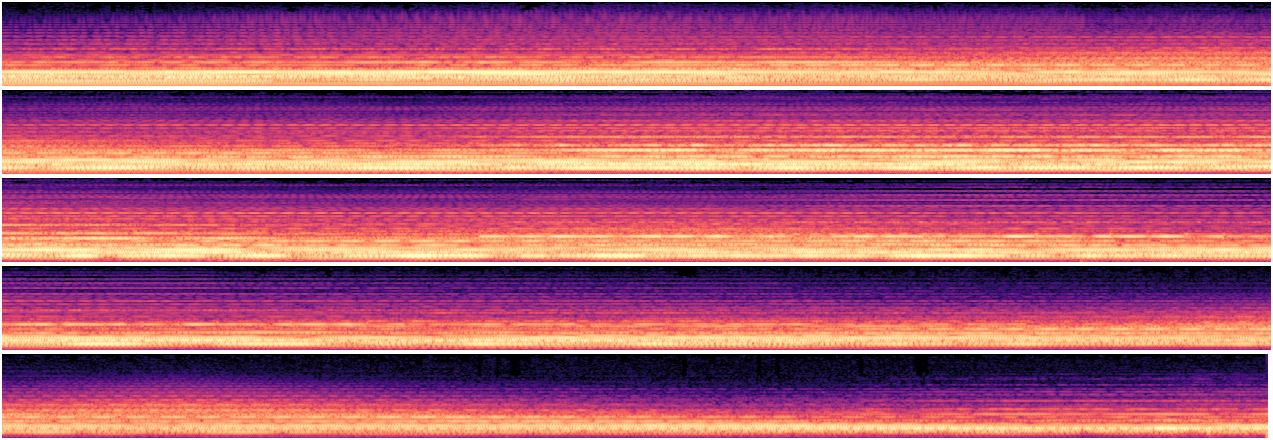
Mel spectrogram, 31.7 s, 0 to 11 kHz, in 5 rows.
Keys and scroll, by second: 6.0-6.8 typing, 11.0-11.4 typing, 13.1 BackSpace, 19.3 8, 25.8 a.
